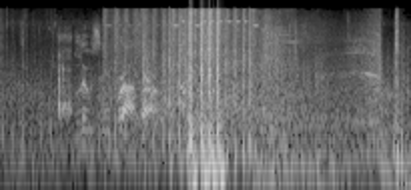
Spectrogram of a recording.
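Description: Rapid gunfire bursts out from an automatic rifle.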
